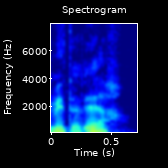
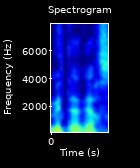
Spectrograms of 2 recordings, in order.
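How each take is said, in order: First: The word ends without an S sound. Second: The word ends with an S sound. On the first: This is the French way to say it. "on ne prononce pas le S" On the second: This is the English way to say it. "en anglais"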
